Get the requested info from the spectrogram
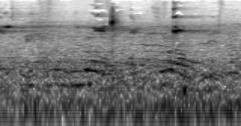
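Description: Badminton rally in a sports hall: a few sharp racket-on-shuttlecock hits and shoe squeaks on the wooden court, about a second apart.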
